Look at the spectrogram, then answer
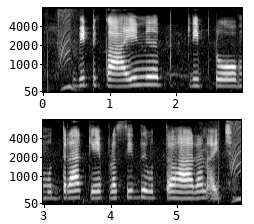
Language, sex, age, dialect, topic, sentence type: Maithili, female, 18-24, Southern/Standard, banking, statement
